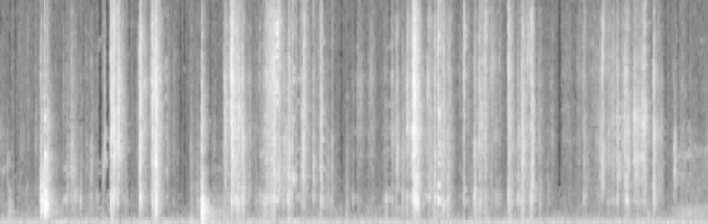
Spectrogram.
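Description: Faint crinkling and tearing of a trading card pack's shiny wrapper as it is torn open by hand, in scattered short bursts.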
